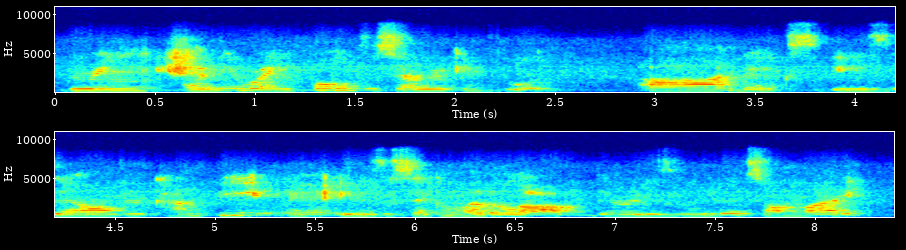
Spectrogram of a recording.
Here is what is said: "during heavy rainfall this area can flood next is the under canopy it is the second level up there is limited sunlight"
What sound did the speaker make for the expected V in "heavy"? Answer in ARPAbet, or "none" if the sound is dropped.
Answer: V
